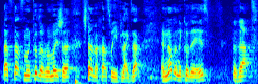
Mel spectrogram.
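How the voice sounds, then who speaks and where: A man's voice: a little high, a little fast, a little mellow. Chatty English man teaching Torah. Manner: chatty, thinks aloud with restarts and asides. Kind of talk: informal Torah talk.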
